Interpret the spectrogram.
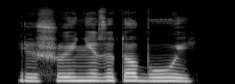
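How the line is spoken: Booming after pause. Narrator (Russian): прогудел Тессел после небольшой паузы

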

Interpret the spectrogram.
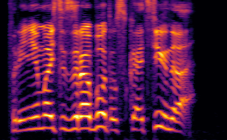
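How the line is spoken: Roaring. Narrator (Russian): проревел Нагаму

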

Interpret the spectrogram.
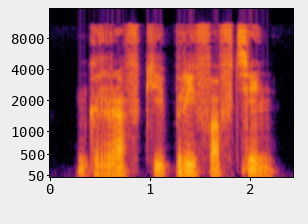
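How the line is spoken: Angry grumble, softening. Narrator (Russian): злобно пробурчал Баритинский, но сбавил обороты

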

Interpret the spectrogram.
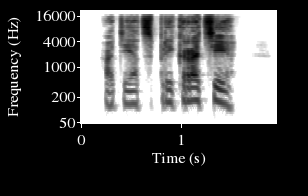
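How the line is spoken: Low growl. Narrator (Russian): глухо зарычал Александр

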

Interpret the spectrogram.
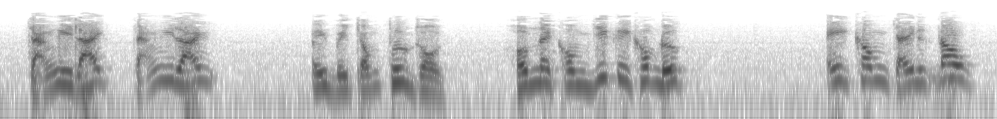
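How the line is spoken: Shouted loudly. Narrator (Vietnamese): Hứa Tuyết Đình quát lớn

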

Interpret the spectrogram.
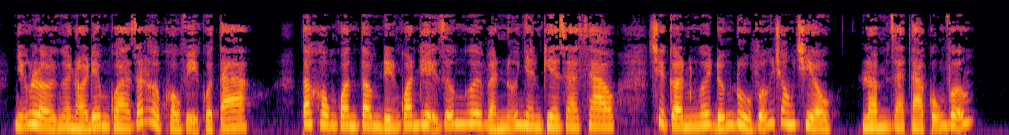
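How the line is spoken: Laughing. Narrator (Vietnamese): Lâm Nhược Phủ không nhịn được bật cười nói

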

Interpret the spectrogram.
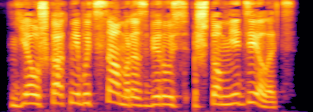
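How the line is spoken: Snapping retort. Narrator (Russian): огрызнулся он

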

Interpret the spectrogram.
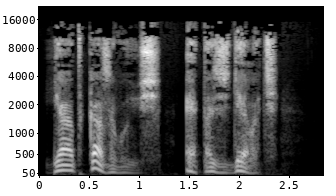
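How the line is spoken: Stony, flat voice. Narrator (Russian): Все тем же каменным голосом Пуаро повторил

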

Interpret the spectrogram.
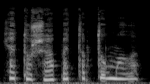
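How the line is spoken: Whisper. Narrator (Russian): прошептала Эрма

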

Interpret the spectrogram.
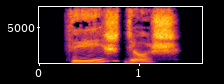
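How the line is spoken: Breathless exhale. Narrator (Russian): выдохнула Микки

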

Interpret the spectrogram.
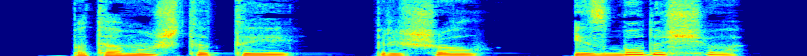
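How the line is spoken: Frightened question. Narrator (Russian): испуганным голосом спросила она

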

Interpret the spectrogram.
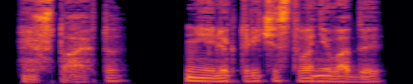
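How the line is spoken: Grumbling man. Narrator (Russian): Буркнул мужчина

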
